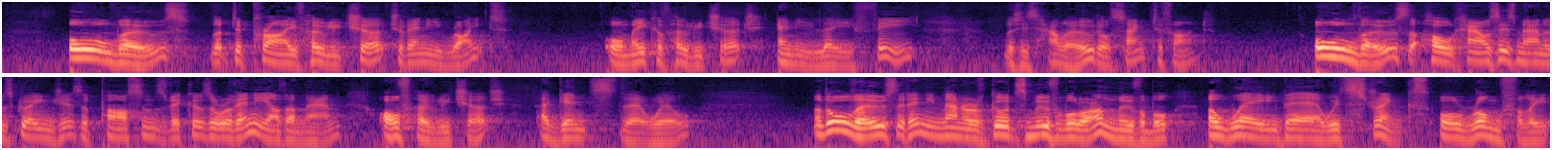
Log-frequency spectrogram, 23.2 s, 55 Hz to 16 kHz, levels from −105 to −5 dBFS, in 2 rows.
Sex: male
